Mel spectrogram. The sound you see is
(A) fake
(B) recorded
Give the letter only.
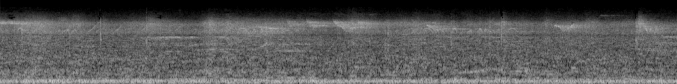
B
